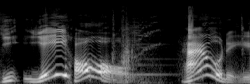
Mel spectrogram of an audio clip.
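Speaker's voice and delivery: put-on British accent. Imitating how a British person would say a cowboy greeting: imitating a British person saying yeehaw. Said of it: "It's like if a British person said".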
